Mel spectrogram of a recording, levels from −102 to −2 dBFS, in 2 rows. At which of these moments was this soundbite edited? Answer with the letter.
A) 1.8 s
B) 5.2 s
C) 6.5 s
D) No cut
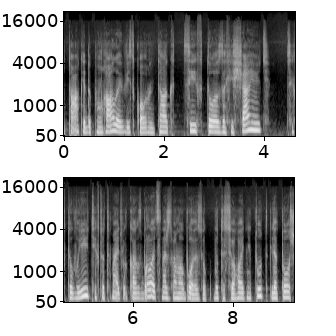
A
